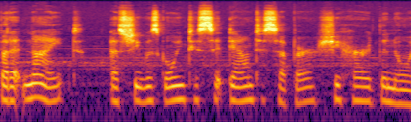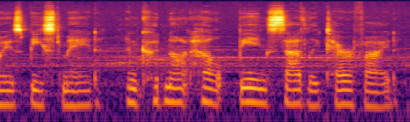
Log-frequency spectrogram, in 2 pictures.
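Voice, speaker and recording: A woman reading a sleep story in a soft, quiet ASMR style, gently and without hurry, at times slipping into a breathy whisper. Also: deep voice, flat delivery, a little slow, few pauses, low-quality recording. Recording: faint background noise.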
